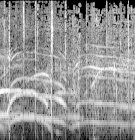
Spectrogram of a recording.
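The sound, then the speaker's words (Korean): Lively clapping and cheering from a small group on a radio show, celebrating the release of a group's first single album, with sharp hand claps scattered over several overlapping excited voices that rise and fall in pitch, steady and loud throughout. “첫 번째 싱글 앨범이 나왔습니다. 박수!”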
